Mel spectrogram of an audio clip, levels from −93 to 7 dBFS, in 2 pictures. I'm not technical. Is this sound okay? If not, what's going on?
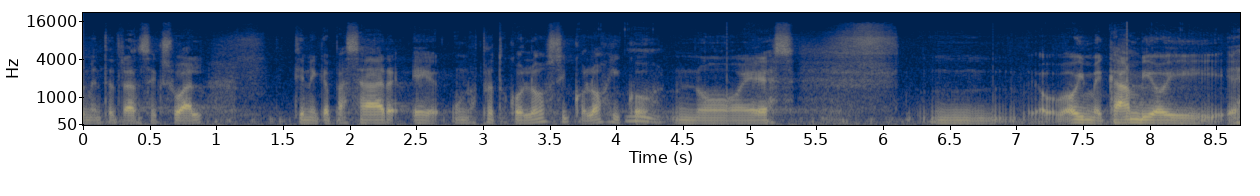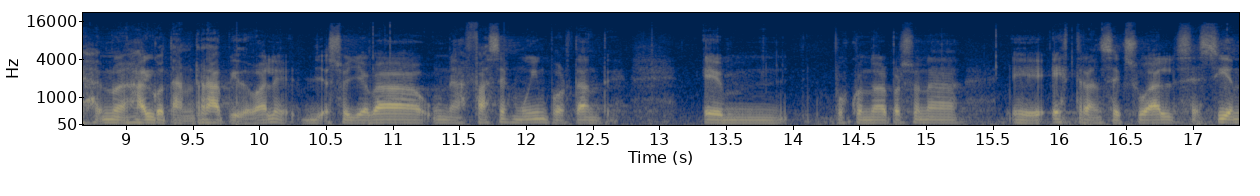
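No. From 4.8 to 11.8 seconds, periodic USB or driver dropouts cut tiny silent gaps once per second. Each sounds like a small tick.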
